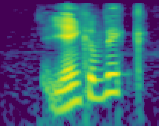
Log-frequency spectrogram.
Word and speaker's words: Yankovic: bye uh Weird Al Yankovic Yankovic I think I don't think you pronounce it as a CH uh okay Marcus he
